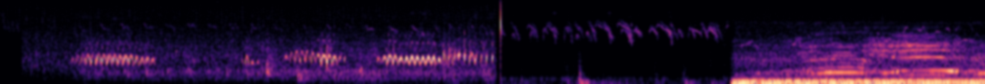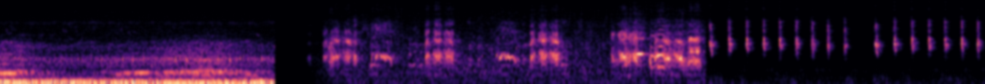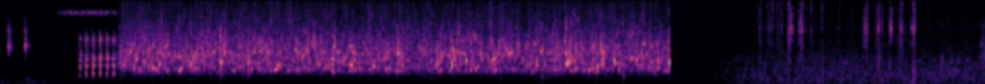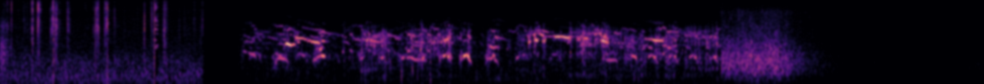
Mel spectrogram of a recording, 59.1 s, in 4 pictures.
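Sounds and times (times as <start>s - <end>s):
cattle mooing: 11.9s - 15.2s
animal calls: 24.0s - 25.5s.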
